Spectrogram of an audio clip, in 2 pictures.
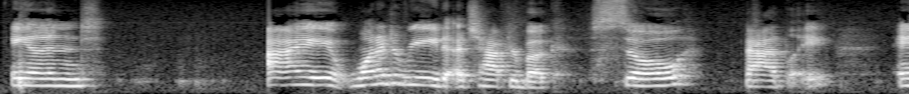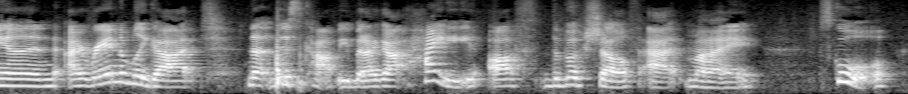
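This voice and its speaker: This earnest young woman is a booktuber and vlog host who speaks Dutch and grew up in the Netherlands, then the United States. Her medium-pitched voice sounds pushed and bright as she tells personal stories casually to camera.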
